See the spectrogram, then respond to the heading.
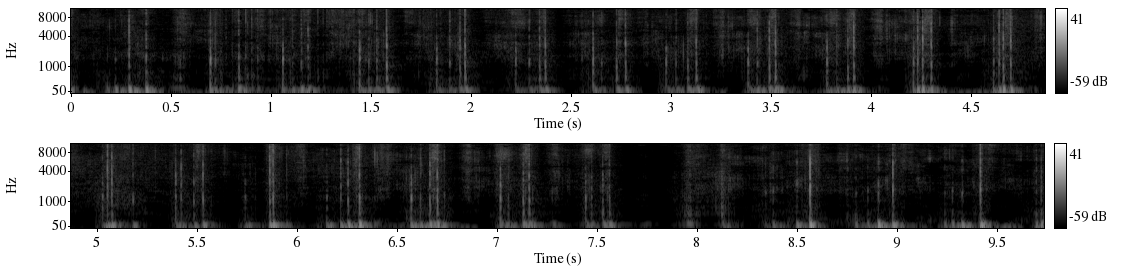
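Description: A large, thin, flat, square pink printed cardboard vinyl album sleeve is held upright close to the mic while black-gloved fingertips scratch and rub its surface. The result is a steady, uneven run of short, dry, crunchy scratching strokes with heavy low thumps and a little bright rasp, each dying away almost instantly.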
